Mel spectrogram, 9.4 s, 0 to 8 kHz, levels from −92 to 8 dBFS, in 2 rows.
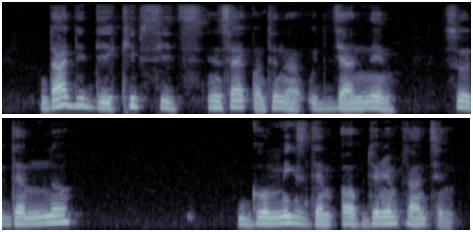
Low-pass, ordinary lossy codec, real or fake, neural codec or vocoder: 7.2 kHz; AAC, 48 kbps; real; none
